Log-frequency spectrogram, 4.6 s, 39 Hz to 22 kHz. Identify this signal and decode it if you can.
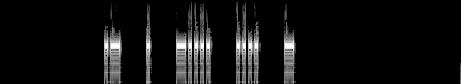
Morse code, heard as a keyed tone, about 40 wpm, spaced as for 23 wpm, 700 Hz. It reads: AE6HT
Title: USA Call Signs - 5 Characters - 3x Character Spacing - 40wpm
